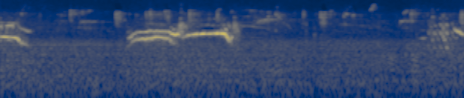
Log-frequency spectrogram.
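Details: Close starling song with a pair of loud, slurred whistles that rise and then level off. Soft chips and squeaks are scattered around them.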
